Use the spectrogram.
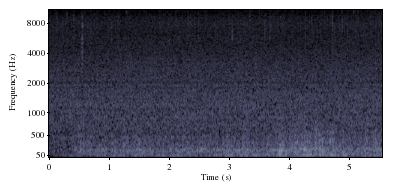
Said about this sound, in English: Baby. You okay? Wait, are you scared of thunder?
